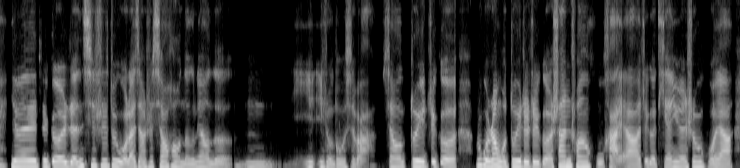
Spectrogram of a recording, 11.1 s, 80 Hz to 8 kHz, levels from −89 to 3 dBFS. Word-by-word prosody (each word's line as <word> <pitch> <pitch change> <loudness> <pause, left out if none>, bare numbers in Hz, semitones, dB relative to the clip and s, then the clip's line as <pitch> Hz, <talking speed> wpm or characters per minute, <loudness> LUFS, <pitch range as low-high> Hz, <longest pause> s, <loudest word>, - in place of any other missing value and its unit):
因 240 -1 +3
为 245 0 +5
这 245 +1 -1
个 215 -2 +3
人 205 +3 +2
其 255 0 -1
实 255 +1 -1
对 255 +1 -1
我 210 -6 +2
来 180 +3 +1
讲 195 -2 -2
是 205 +1 -4
消 225 +1 -1
耗 225 -2 -2
能 175 -1 -4
量 205 -2 -3
的， 165 +3 -6 0.2
嗯， 185 -1 -8 0.3
一 190 +2 -7
一 200 0 -6
种 175 -4 -5
东 185 +1 -4
西 180 0 -9
吧。 235 +7 -6
像 195 -2 -4
对 235 -3 +5
这 215 +1 -1
个 185 -2 0 0.2
如 270 +1 +1
果 255 -3 +6
让 255 0 +6
我 205 - +2
对 240 +3 +3
着 210 -1 +4
这 205 0 +1
个 185 -1 -1
山 230 +1 +3
川 225 -1 +2
湖 185 -2 -7
海 190 - 0
呀， 180 +1 0
这 - - -7
个 185 - -3
田 190 +4 -4
园 200 -1 -2
生 215 0 -1
活 185 -5 -5
呀， 185 0 +1
205 Hz, 260 characters per minute, -20 LUFS, 185-230 Hz, 0.3 s, 果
